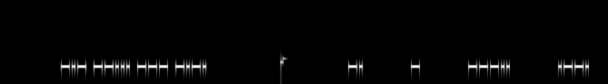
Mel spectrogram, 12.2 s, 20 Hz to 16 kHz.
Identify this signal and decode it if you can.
Morse code, heard as a keyed tone, about 22 wpm, spaced as for 11 wpm, 700 Hz. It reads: K7OC NT8P
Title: USA Call Signs - 4 Characters - 6x Character Spacing - 22wpm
